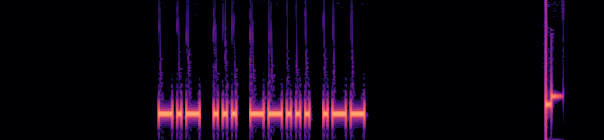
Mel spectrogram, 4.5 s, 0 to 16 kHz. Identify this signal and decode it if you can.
Morse code, heard as a keyed tone, about 36 wpm, 700 Hz. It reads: KS7W
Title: USA Call Signs - 3x Character Spacing - 35wpm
